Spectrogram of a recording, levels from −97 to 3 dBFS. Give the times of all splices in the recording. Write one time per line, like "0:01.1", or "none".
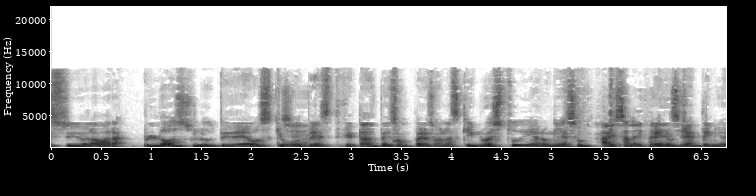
none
